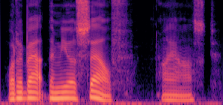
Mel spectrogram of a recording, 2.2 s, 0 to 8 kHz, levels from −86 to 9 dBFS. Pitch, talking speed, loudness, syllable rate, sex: 115 Hz, 160 wpm, -16 LUFS, 5.1 syllables/s, male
